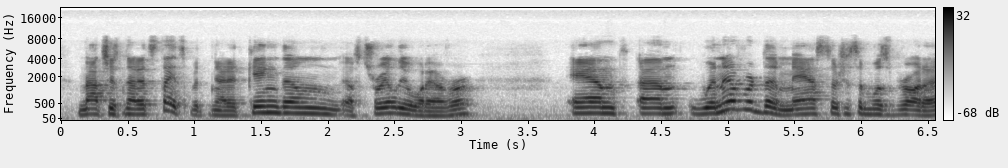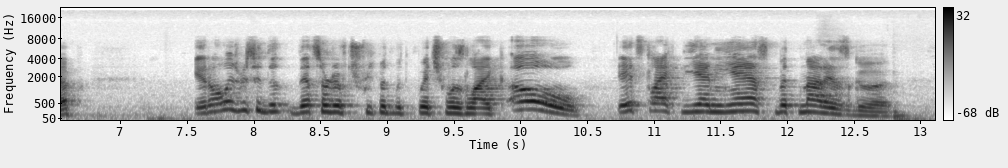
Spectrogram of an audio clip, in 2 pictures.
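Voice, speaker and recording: Against a quiet background, a high-pitched man with a Portuguese accent talks at a moderate pace, his pitch swinging very widely. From Portugal. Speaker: retro gaming YouTuber. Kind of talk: casual conversation interview. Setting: Skype call.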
